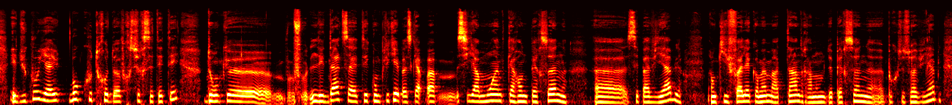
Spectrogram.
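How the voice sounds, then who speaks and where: Speaking at a moderate pace, a woman uses a normal speaking voice with medium pitch and ordinary pitch variation. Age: 40s. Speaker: talent agent. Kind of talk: interview.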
